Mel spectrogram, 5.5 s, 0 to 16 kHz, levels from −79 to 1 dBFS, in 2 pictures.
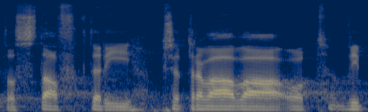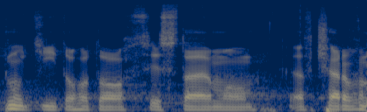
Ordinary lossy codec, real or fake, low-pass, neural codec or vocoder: Opus, 64 kbps; real; 14.4 kHz; none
